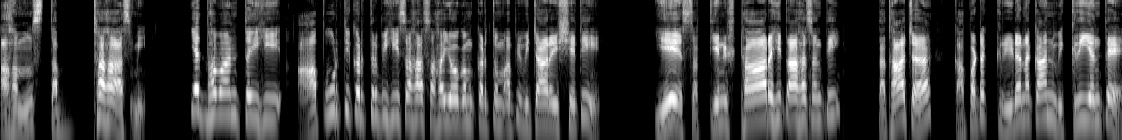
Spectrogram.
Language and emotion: Sanskrit, disgusted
